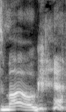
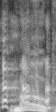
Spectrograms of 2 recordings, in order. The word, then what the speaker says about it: Moog: Is it pronounced Moog? – I believe it's Moog. – Moog, yeah.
